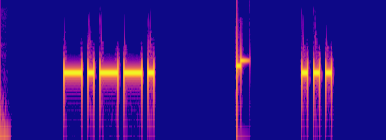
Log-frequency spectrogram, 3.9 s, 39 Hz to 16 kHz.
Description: Morse code, heard as a keyed tone, about 20 wpm, 700 Hz. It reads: <KN> S
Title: Single Character (Letter:Number:Punctuation:Prosign) - Rapid-Fire - 20wpm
